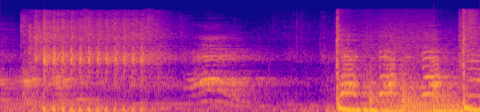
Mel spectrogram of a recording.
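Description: A short burst of rapid full-auto fire from an airsoft electric rifle, lasting about half a second, over background music. Near the end the music breaks into a loud electronic beat whose kicks drop in pitch.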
